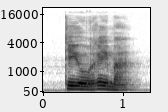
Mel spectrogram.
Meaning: theorem
- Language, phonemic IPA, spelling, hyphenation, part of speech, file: Dutch, /ˌteː.oːˈreː.maː/, theorema, the‧o‧re‧ma, noun, Nl-theorema.ogg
